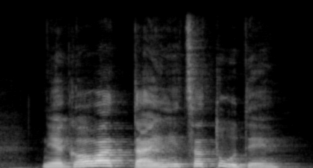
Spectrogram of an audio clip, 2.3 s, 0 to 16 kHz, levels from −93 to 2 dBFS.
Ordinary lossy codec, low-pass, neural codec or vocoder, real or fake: none; 14.4 kHz; none; real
